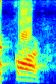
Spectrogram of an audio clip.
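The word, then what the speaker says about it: caught: यहां सी ए यू जी एच टी सी का क्या पढ़ेंगे? क पढ़ेंगे। ए यू को क्या? औ की मात्रा पढ़ेंगे। जी एच क्या है? साइलेंट होगा। टी को क्या पढ़ेंगे? ट पढ़ेंगे। हो गया क्या? कॉट ठीक उसी प्रकार एक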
